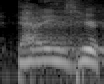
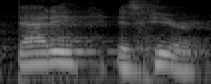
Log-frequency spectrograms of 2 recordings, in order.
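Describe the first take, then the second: First: "Daddy is here" firmer and louder; emphatic repeat. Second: Slow, unforced comfort; gentle reassurance. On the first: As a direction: declare "Daddy is here" in one firm run. Line repeated emphatically to congregation. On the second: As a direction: let it settle slowly, with pauses. God reminding David, first take. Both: Acted.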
